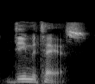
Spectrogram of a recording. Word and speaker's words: DeMatteis: Yeah, I asked him. I said, how do you pronounce it? And he actually gave me two different variations. So I'm going with DeMatteis.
